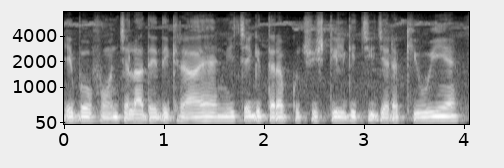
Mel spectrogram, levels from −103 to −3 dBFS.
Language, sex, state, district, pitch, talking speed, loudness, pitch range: Hindi, male, Uttar Pradesh, Shamli, 105 Hz, 250 wpm, -15 LUFS, 100-110 Hz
